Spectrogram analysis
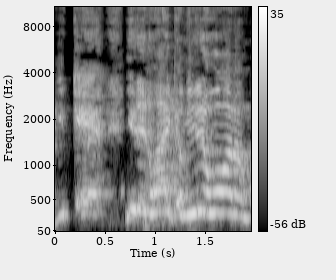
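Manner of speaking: high-pitched mock yelling; retold yelling. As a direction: imitate someone yelling in heated protest. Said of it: "he just kept yelling at me".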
